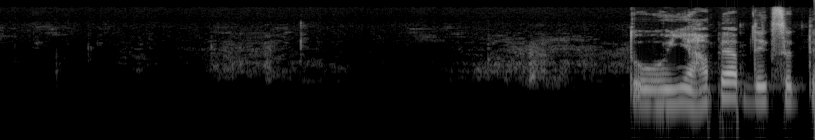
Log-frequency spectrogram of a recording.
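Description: A hand brushes softly across a paper page.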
